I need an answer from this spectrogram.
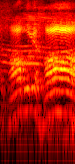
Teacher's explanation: হা যখন বলছি, হা যখন বলছি, হা যখন বলছি, দ্যাট ইজ হাটা হচ্ছে মহাপ্রাণ বর্ণ। আমরা অধিক হাওয়া দিচ্ছি বলে দ্যাট ইজ মহাপ্রাণ বর্ণ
